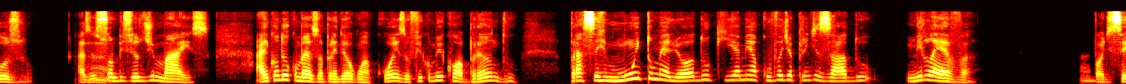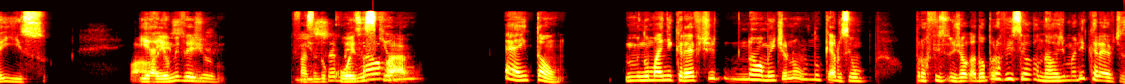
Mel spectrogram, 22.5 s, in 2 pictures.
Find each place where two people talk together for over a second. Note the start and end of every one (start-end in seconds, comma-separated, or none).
14.2-15.5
